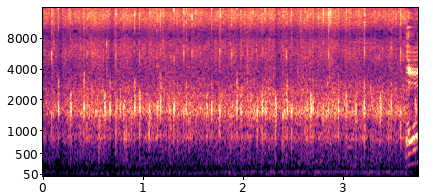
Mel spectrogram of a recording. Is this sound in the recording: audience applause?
yes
